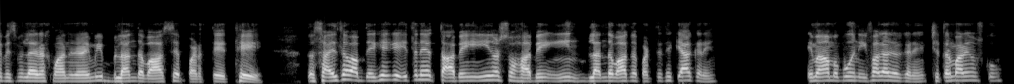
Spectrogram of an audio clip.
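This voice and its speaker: High-voiced sarcastic man reading and commenting. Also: fairly bright tone, no room sound. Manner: sarcastic, mocking asides. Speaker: host. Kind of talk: reading aloud and commenting in casual chat. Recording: dull dry lo-fi audio.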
